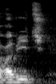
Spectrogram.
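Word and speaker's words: Rawicz: Puis autre Ravic. Ravic ça s'écrit R A W I C Z.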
